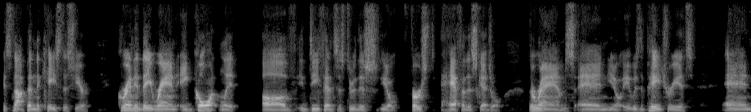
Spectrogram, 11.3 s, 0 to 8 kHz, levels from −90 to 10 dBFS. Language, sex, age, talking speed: English, male, 30-49, 175 wpm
